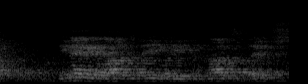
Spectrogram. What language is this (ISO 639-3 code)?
est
